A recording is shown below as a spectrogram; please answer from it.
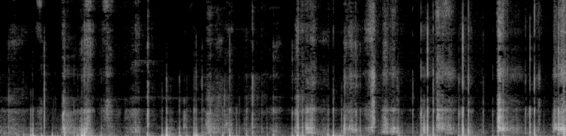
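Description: A thin solid bamboo board held in the hands is tapped with fingertips and a knuckle, making a quick run of short, dry, woody knocks. There are brief scratchy and crunchy textures between the taps and almost no ring after each one.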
